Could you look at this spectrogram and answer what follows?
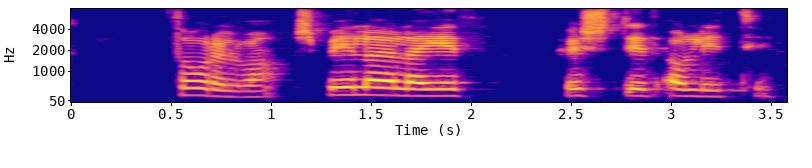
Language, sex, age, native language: Icelandic, female, 30-39, Icelandic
